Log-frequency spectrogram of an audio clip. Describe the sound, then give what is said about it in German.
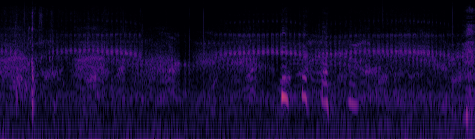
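A dense chorus of frogs croaking continuously, with a steady layered trill and a few louder croaks popping out around the middle, no voices present. “Mögen die Frösche seiner Puppenseele gnädig sein.”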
